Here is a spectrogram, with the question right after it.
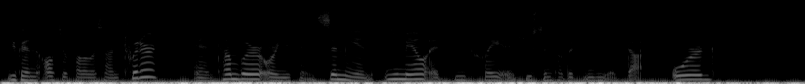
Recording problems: low rumble; loud; throughout; 4 dB below the speech

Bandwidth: 15.5 kHz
